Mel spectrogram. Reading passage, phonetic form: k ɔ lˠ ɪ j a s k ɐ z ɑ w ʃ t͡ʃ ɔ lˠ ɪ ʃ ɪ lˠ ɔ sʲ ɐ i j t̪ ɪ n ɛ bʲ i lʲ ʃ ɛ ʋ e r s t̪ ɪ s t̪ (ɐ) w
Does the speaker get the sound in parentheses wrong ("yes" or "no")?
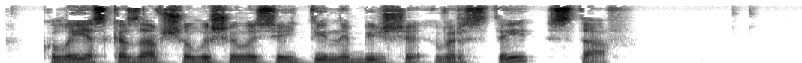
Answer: yes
